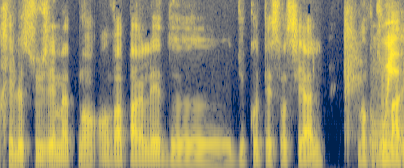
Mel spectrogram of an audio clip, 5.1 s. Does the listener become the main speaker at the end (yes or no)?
no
